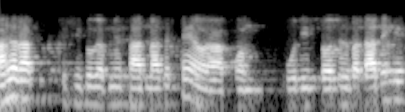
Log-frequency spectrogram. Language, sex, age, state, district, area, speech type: Hindi, male, 18-30, Madhya Pradesh, Gwalior, urban, conversation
